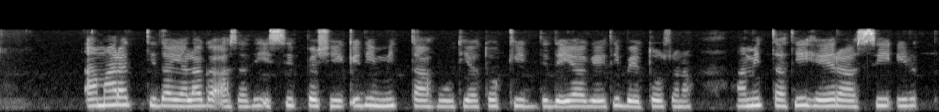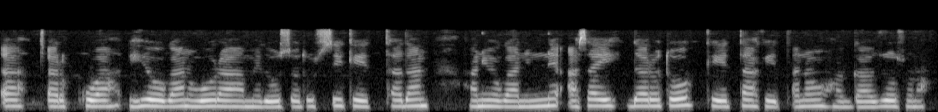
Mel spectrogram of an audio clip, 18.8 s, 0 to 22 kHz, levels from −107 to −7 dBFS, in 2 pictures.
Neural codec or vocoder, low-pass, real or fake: none; 7.2 kHz; real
